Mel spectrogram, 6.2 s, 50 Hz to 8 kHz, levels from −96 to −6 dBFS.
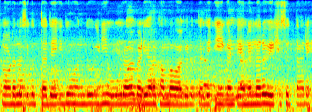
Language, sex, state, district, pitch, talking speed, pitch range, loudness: Kannada, female, Karnataka, Dakshina Kannada, 195 Hz, 115 wpm, 195-200 Hz, -14 LUFS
